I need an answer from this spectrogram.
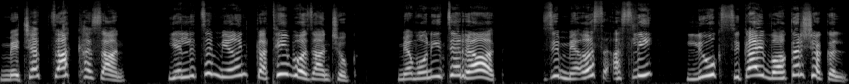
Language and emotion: Kashmiri, angry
